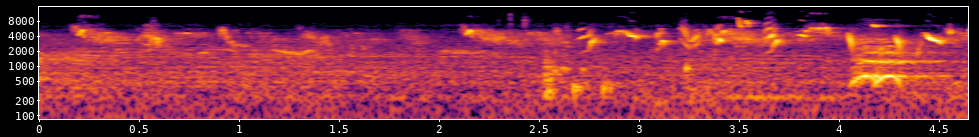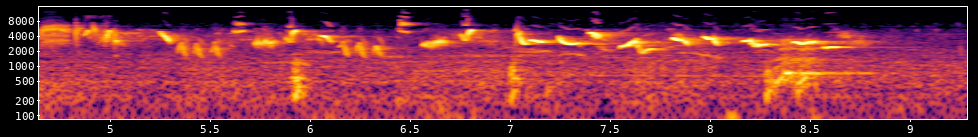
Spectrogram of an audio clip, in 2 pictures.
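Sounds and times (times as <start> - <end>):
Eurasian blackcap singing: 2.1 - 8.9.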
